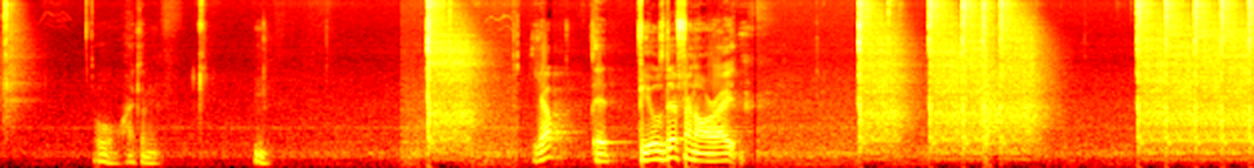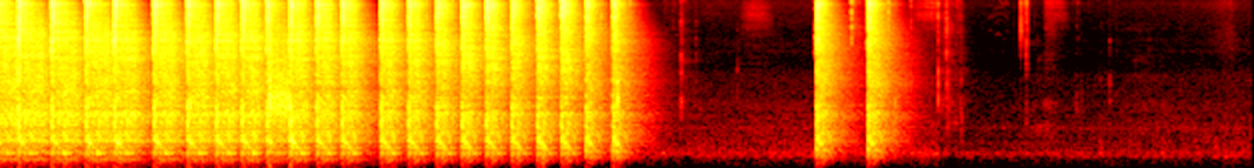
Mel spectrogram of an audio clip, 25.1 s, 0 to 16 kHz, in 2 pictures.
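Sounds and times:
airsoft pistol firing: 8.6s - 10.6s, 11.4s - 19.0s, 20.7s - 21.7s.

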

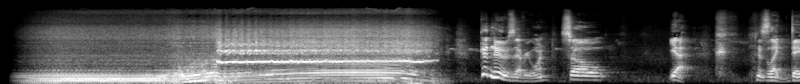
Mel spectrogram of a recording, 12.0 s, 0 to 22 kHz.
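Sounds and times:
car engine revving: 0.2s - 6.8s
high squeal: 3.2s - 6.8s.

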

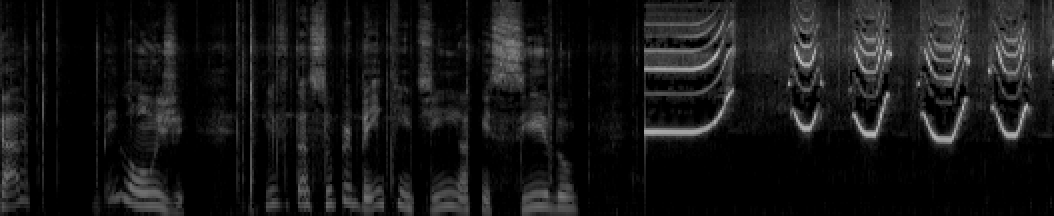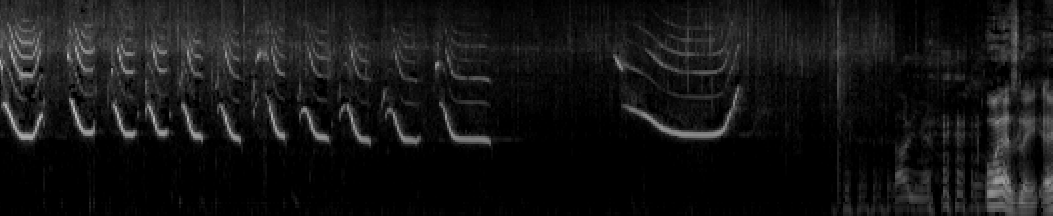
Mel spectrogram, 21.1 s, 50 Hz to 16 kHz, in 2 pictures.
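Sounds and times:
slide whistle swooping notes: 6.4s - 15.6s, 16.7s - 18.2s.

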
